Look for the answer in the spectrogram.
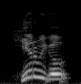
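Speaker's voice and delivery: high, loud hype call; excited announcer. Acted. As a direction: build it up like a host. Jingle lead-in.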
